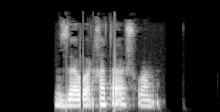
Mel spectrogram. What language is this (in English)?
Pashto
